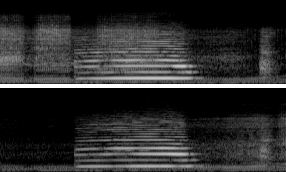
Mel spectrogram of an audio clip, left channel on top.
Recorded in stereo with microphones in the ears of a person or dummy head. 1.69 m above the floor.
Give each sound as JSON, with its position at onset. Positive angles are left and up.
{"t": 0.7, "sound": "a shout", "side_deg": 50, "distance_m": 1.8}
